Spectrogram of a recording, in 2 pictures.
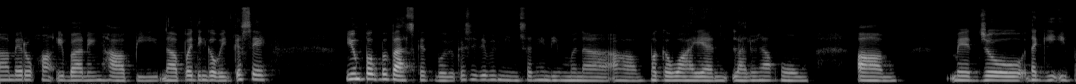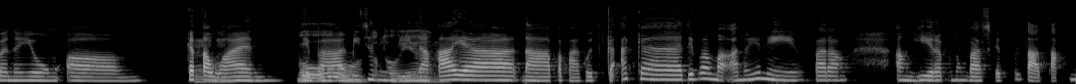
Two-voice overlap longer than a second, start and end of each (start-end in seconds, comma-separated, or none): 13.8-15.1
